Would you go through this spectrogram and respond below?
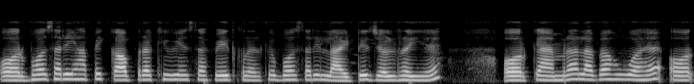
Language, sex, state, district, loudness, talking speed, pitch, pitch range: Hindi, female, Chhattisgarh, Raigarh, -18 LUFS, 205 wpm, 215 Hz, 195-230 Hz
